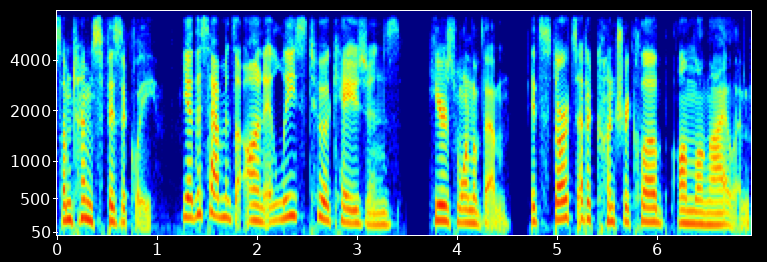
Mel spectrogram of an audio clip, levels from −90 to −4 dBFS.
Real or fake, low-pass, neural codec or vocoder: real; 7.2 kHz; none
